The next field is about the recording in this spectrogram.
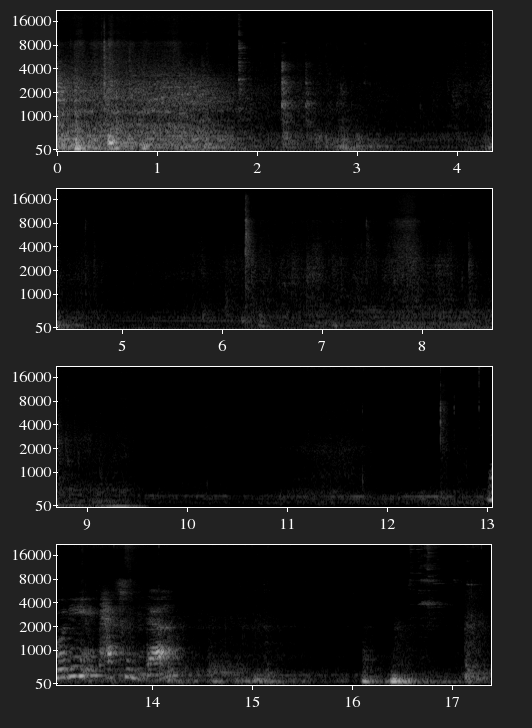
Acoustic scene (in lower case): elevator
